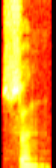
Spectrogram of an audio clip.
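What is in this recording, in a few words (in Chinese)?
"sun3" Chinese; Cours de Chinois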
